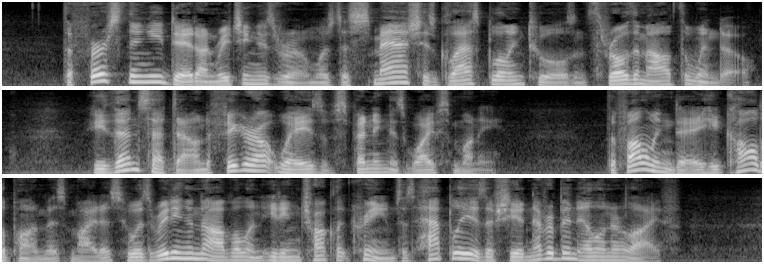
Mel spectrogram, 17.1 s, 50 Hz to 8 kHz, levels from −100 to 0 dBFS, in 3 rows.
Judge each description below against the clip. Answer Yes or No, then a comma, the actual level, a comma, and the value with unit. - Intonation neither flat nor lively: No, wide, 6.8 semitones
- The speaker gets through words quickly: Yes, fast, 230 wpm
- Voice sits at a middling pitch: No, low, 120 Hz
